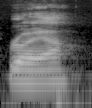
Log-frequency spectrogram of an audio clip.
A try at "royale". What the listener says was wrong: He said Royale. It's a battle royale, not a battle royal. No, it's a battle royale. There's an E at the end.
